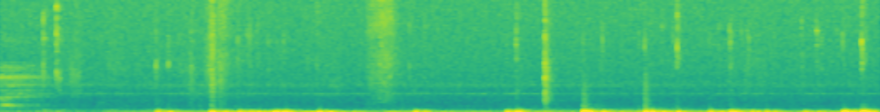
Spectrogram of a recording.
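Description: Computer keyboard typing: scattered sharp key clicks over uneven low thuds, starting about a second and a half in.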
